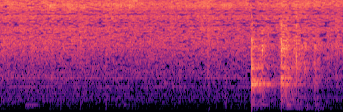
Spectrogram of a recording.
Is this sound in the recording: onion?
yes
